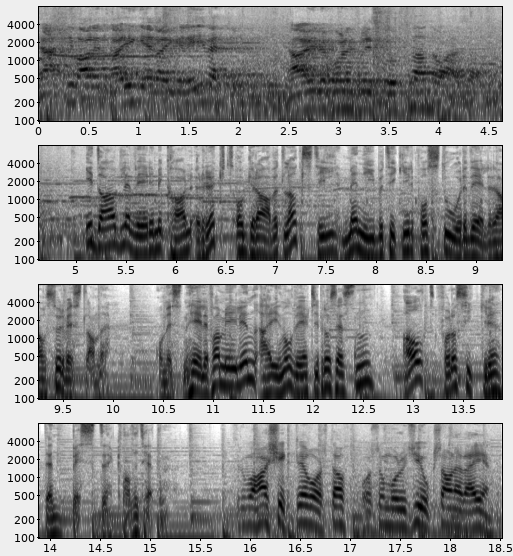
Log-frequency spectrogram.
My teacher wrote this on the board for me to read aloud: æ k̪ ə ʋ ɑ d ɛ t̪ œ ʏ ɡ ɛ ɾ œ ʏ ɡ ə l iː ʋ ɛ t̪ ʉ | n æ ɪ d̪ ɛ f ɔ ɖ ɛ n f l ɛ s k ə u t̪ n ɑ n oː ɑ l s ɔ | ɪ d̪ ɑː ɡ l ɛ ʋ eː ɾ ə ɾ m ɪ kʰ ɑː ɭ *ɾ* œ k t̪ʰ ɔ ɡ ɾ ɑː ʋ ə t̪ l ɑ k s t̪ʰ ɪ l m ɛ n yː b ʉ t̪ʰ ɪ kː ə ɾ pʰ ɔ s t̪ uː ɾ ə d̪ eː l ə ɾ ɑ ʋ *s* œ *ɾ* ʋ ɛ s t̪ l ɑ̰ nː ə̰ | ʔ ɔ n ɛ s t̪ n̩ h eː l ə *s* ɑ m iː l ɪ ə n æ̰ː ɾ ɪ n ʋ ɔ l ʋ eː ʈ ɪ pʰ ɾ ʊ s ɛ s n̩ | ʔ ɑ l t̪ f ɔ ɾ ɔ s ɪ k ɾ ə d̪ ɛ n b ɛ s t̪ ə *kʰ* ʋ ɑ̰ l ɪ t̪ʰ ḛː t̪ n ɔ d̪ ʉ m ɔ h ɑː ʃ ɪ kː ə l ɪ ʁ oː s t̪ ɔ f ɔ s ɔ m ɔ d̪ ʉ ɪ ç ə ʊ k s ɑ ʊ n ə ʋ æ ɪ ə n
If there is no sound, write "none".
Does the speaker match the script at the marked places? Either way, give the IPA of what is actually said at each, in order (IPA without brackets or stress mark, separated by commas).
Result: ɾ, s, ɾ, f, kʰ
